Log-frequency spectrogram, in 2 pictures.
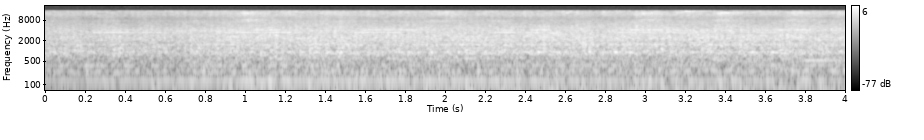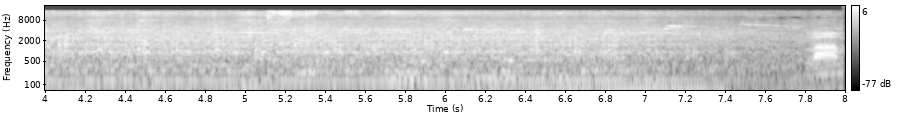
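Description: Mitsubishi Fuso FM215 truck's 6D14 inline-six diesel engine idling with a steady low hum, easing off a little near the end.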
